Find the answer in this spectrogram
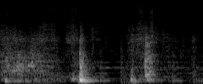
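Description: Cardboard and plastic packaging being handled inside a shipping box: a few short knocks and rustles, the sharpest just under a second in.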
